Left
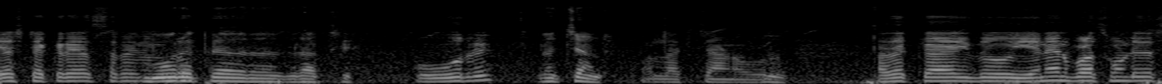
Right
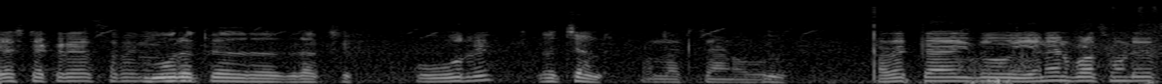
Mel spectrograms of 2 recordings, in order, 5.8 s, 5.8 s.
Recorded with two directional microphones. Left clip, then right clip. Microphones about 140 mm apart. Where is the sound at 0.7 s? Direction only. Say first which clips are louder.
Right 1 dB; 20° left (ahead or behind).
